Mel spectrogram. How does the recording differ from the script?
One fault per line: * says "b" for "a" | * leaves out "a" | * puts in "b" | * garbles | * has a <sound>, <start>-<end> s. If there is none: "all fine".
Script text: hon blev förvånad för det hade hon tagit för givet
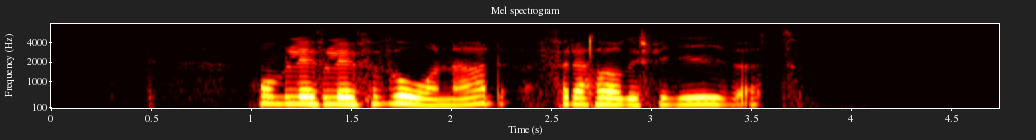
* puts in "blev"
* leaves out "hade hon"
